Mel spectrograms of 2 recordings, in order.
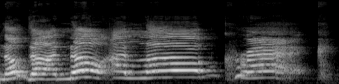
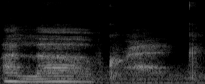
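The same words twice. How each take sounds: First: High, loud, drawn-out declaration; emphatic shout. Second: Very slow, low and soft; hushed, savouring each word; blissed-out murmur. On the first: Woman insists to him she loves crack, shouting. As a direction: shout it, stretching the last words. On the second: Woman after smoking confides in him, slow and blissful. She stops crying, savours the smoke. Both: Acted.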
